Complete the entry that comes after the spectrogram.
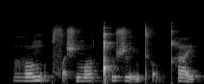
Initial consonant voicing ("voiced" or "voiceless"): voiced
